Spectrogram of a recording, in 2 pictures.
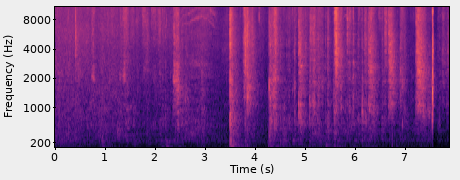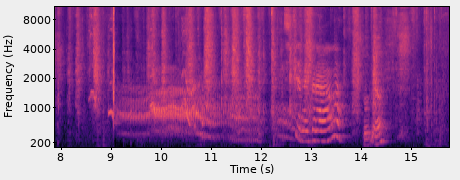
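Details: Five playful one-month-old Yorkshire Terrier puppies play-fighting and chewing a slipper strap, toes and cables, giving small, squeaky play growls and whines amid clicking, chewing noises.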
